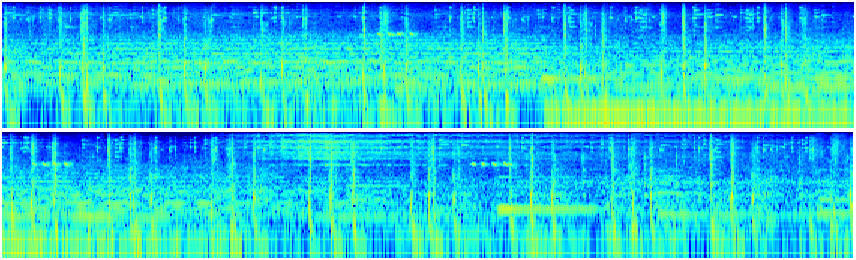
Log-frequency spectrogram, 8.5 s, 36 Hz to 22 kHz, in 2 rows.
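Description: Roach, Geralt's horse in The Witcher 3, gallops with a rapid clip-clop of hooves under a game music score, with brief short tones and a rumbling stretch in the middle.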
